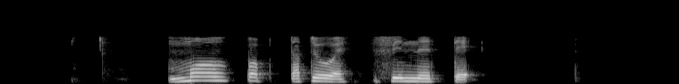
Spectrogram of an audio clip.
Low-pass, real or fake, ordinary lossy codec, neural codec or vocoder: 3.6 kHz; real; AAC, 32 kbps; none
